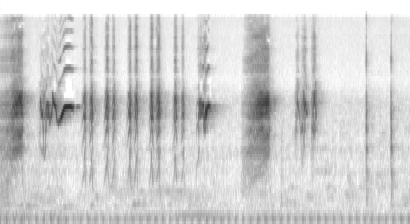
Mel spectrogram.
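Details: Javan myna song used to prompt reluctant mynas to respond: dense, harsh, squawky chatter with one bright rising whistle, bursts of rasping notes repeated quickly, and a constant low hum underneath.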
